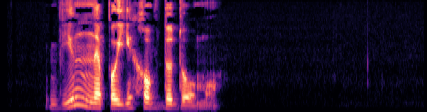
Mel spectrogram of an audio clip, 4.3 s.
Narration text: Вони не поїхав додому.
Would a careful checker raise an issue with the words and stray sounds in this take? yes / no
yes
